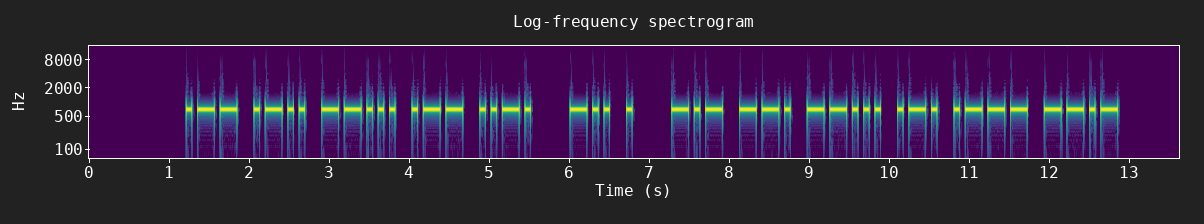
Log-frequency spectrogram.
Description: Morse code, heard as a keyed tone, about 17 wpm, 700 Hz. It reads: WL7WF DE KG7RJQ
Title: USA Callsign DE Callsign 17wpm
